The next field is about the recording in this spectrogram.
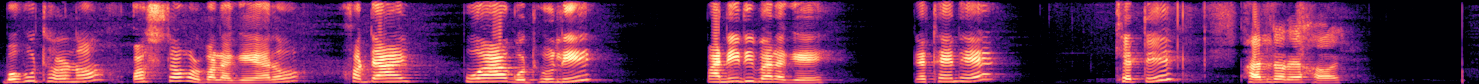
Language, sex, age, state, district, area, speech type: Assamese, female, 45-60, Assam, Barpeta, rural, spontaneous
